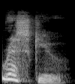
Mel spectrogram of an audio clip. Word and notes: rescue: British English

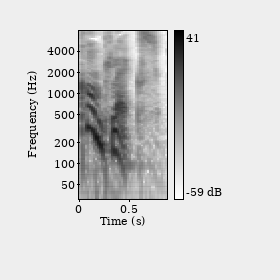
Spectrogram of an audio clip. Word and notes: complex: British English

